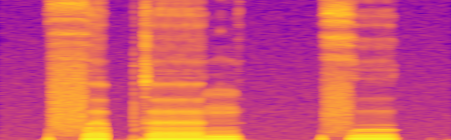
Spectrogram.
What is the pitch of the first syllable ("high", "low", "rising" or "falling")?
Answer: rising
